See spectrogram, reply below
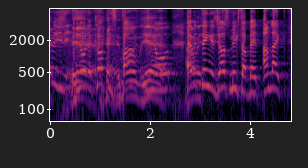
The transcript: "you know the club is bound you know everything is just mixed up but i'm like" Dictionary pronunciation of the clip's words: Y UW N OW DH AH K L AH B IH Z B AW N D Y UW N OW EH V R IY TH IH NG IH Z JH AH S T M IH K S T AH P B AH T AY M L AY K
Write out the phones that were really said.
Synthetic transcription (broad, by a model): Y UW N OW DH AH K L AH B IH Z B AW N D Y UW N OW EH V R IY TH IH NG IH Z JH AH S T M IH K S T AH P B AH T AY M L AY K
